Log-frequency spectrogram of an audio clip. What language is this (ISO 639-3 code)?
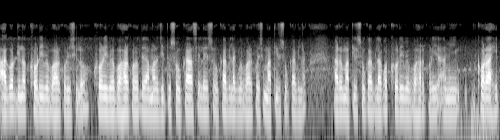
asm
